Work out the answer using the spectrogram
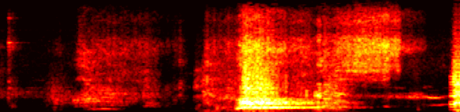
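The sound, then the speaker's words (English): A dog barking: softer yelping sounds give way to one loud, drawn-out bark, and a brief second bark comes in at the end. “The dog back there.”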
